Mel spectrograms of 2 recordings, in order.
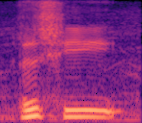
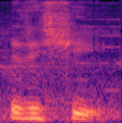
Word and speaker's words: ऋषि: इसका सही उच्चारण होगा, जो कि कुछ ऐसा है ऋ ऋ ऋषि, ना कि ऋषि। ऋषि इसका सही उच्चारण नहीं है, इसका सही उच्चारण ऋषि।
